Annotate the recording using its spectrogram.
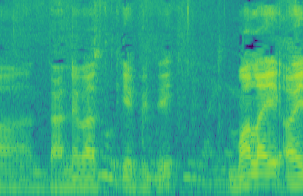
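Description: A man's low voice, speaking or murmuring in short stretches that are not caught as words, with a louder stretch near the end.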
